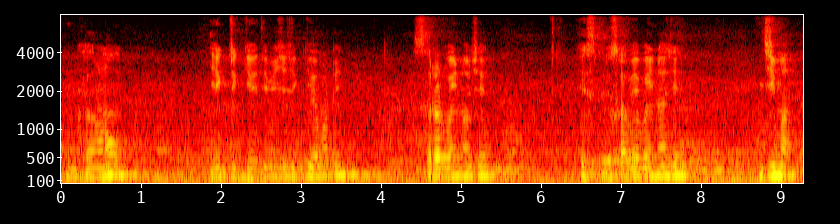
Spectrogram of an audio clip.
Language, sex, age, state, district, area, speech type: Gujarati, male, 45-60, Gujarat, Narmada, rural, spontaneous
